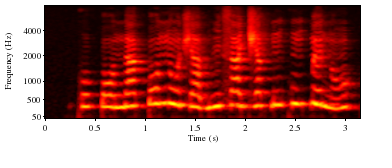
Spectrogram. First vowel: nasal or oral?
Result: oral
